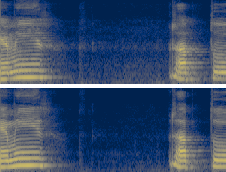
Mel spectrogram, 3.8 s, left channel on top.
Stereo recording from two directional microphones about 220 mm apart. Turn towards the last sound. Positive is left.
turn(degrees=-50)  # may be behind; listen again after turning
